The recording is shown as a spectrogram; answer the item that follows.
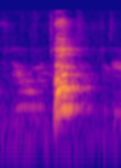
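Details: One sharp, explosive bark from Shadow the dog, brief and loud, with faint murmuring before and after.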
